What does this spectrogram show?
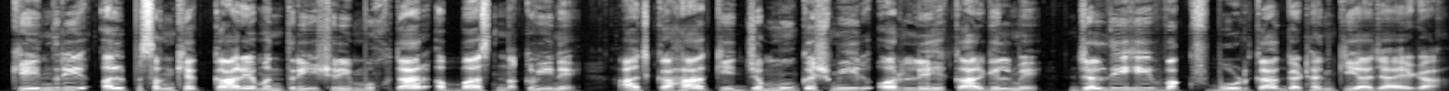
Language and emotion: Hindi, neutral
